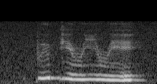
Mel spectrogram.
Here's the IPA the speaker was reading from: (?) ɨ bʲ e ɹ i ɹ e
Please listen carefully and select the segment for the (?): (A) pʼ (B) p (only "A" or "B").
B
